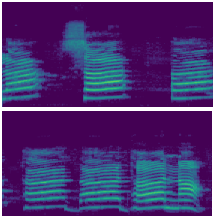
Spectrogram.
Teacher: जिन वर्णों का उच्चारण करते समय जीभ दांतों का स्पर्श करते। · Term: दंत्य वर्ण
